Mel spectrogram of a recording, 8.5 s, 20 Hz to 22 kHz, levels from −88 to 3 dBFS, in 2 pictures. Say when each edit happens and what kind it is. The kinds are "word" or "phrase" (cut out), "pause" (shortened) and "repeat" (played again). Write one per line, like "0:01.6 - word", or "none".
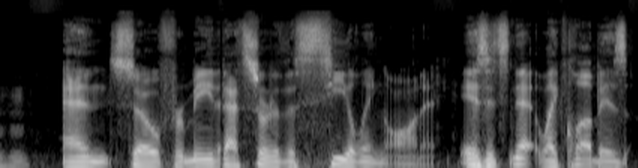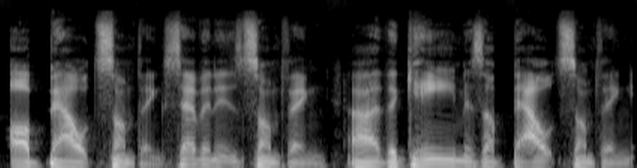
0:01.4 - word
0:03.0 - pause
0:03.8 - word
0:05.8 - word
0:06.5 - pause

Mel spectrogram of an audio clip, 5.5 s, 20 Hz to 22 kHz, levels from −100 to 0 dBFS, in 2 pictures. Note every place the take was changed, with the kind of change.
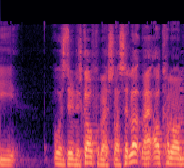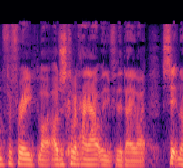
none

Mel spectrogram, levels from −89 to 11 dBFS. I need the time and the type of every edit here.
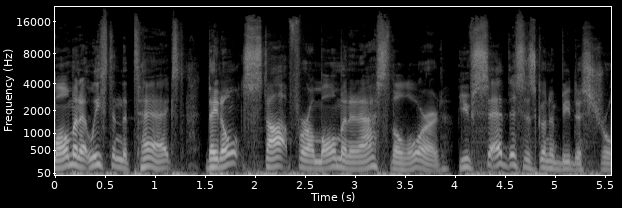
0:04.0 - pause

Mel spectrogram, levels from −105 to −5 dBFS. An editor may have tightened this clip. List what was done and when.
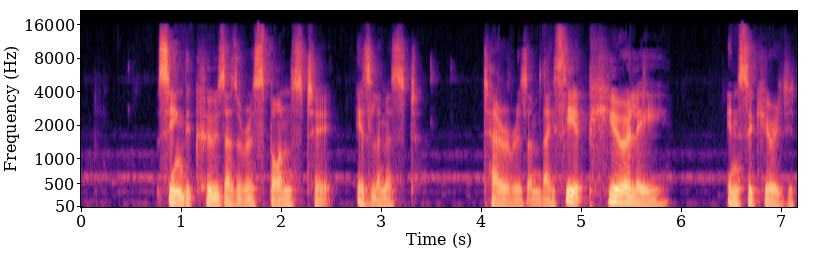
none

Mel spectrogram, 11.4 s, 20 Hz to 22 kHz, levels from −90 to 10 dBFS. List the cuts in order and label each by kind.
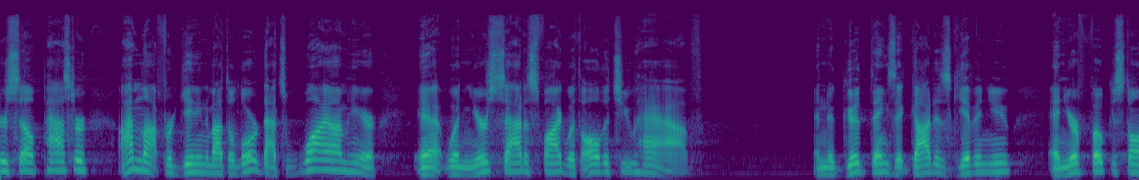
none

